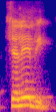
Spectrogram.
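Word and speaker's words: Çelebi: हिजारफन अहमद चलेबी. ये जो सी के नीचे कॉमा सा होता है ना, ये टर्किश में इसको चे प्रोनाउंस करते हैं.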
